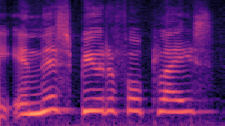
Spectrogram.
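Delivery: high, wondering question; amazed and delighted; excited. A narrator's reading. Phronsie delighted.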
